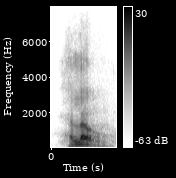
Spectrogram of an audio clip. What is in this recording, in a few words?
Voice message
